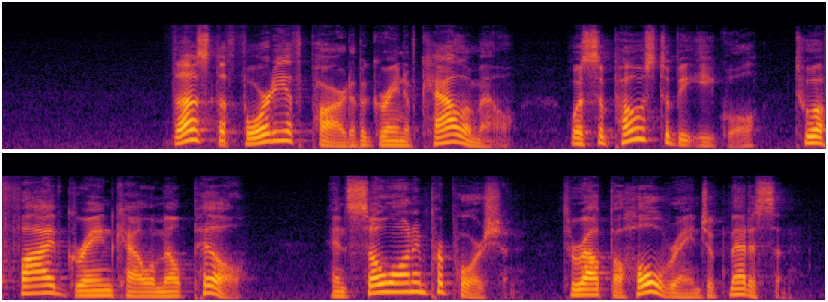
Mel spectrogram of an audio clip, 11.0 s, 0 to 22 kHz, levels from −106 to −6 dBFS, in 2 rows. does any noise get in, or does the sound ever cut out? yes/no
no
